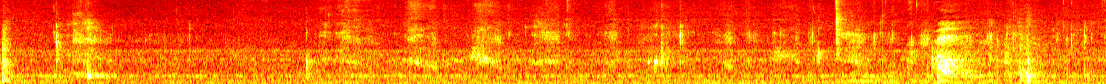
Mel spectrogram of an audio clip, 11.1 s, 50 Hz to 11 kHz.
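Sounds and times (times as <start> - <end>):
faint chewing sounds: 3.0 - 11.0.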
